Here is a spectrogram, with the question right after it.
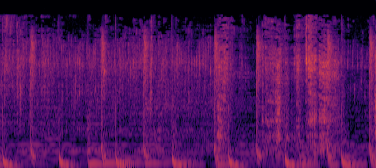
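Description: Oil sizzling and crackling in a hot pan, with repeated bursts of spattering as okra fries, no voices.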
